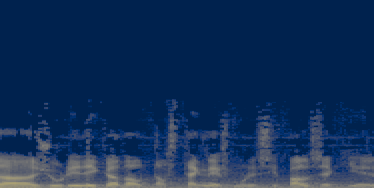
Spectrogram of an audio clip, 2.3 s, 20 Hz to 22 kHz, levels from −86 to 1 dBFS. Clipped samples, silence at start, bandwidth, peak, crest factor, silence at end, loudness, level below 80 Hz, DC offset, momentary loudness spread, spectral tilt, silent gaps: under 0.1%; 0 s; 10.5 kHz; -12 dBFS; 20 dB; 0 s; -33 LUFS; -50 dBFS; under 0.1%; 6 LU; -5 dB/octave; none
